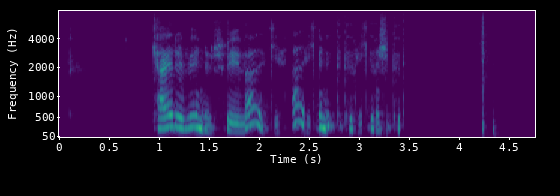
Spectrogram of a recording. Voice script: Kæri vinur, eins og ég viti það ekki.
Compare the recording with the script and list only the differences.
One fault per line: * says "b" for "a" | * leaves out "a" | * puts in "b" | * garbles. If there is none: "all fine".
* leaves out "eins"
* leaves out "viti"
* garbles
